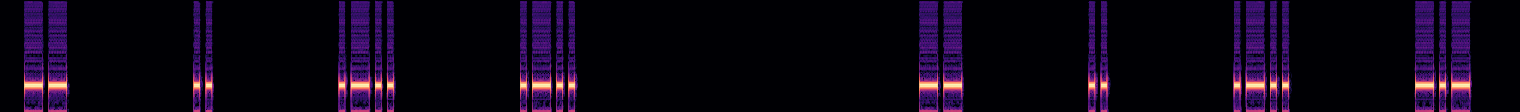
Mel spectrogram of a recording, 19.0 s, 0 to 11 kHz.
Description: Morse code, heard as a keyed tone, about 16 wpm, spaced as for 5 wpm, 800 Hz. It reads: MILL MILK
